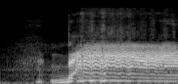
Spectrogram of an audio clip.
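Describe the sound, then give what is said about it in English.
A single loud, harsh sheep bleat that rises into a sustained, wavering scream, preceded by a brief low grunt and lasting over a second with no talking. “It screamed, and then it craned its neck towards the open door.”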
